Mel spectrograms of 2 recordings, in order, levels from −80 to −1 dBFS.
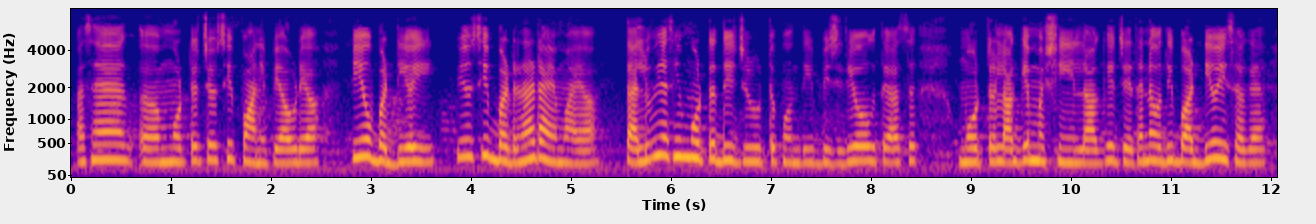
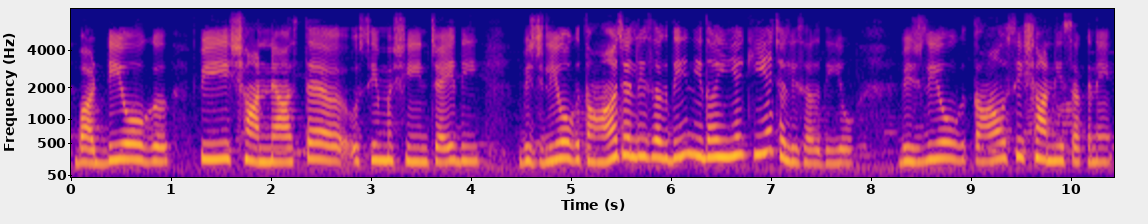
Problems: none marked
